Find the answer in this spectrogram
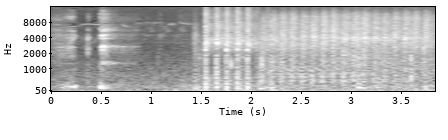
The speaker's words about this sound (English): He heard the automatic gunfire and felt it in the pit of his stomach.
